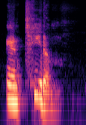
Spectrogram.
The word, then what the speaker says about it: Antietam: I believe it's Antietam.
